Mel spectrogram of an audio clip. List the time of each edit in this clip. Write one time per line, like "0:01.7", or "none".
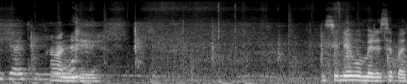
none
